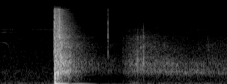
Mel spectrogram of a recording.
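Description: A single sharp, loud shot from a SIG Sauer P226 pistol fired in single action, followed by a brief metallic tick and then some faint background noise and a low rumble.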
